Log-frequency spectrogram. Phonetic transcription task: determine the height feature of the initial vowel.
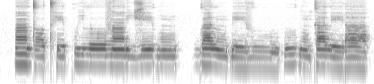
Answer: low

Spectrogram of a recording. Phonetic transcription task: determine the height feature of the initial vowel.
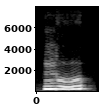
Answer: high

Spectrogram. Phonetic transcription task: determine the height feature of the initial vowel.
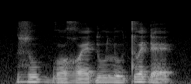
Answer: high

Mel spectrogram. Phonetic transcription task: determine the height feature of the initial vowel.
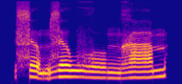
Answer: mid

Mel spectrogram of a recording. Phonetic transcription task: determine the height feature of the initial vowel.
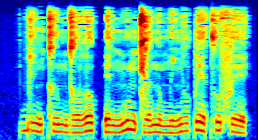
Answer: high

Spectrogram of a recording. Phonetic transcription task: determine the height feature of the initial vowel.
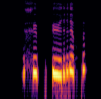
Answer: high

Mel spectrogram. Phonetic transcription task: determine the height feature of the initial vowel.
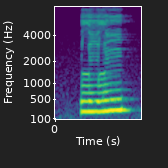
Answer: high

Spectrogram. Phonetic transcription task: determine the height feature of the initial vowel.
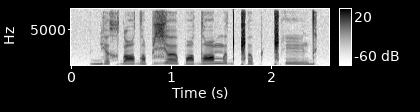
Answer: mid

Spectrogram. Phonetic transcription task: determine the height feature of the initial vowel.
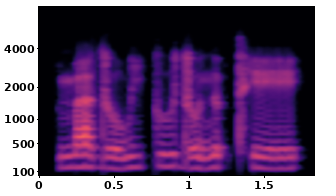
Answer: low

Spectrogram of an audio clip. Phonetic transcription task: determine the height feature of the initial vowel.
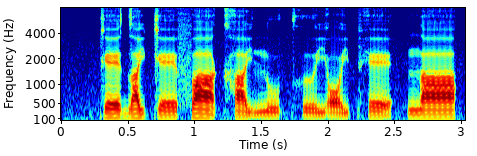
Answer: mid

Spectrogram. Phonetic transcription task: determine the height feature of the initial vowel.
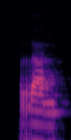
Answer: low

